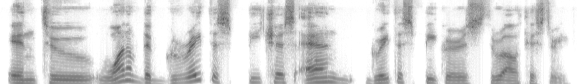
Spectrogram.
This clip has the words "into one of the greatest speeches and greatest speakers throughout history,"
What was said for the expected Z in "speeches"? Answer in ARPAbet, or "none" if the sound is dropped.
S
